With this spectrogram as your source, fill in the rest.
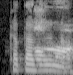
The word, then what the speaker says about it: Katarzyna: Oh, Katarzyna, is that how you say it? Katarzyna.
